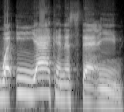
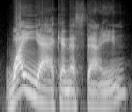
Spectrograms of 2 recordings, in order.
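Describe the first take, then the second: First: A glottal stop is heard before 'iyyaka'. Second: No glottal stop is heard before 'iyyaka'. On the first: The hamza is treated as a cutting one. The speaker calls it right. "We say" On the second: The hamza is treated as a connecting one. The speaker calls it wrong. "We don't say"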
